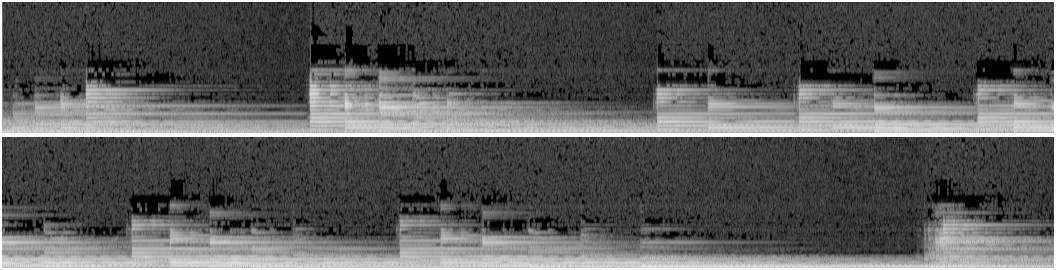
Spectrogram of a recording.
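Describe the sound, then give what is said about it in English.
A guitar rings out an E minor chord as a tuning reference. It is strummed many times, each attack blooming into a rich, sustained ring that overlaps the next, with no talking. “let's tune up. I'll play an E minor chord. It makes a very musical tuning reference.”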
